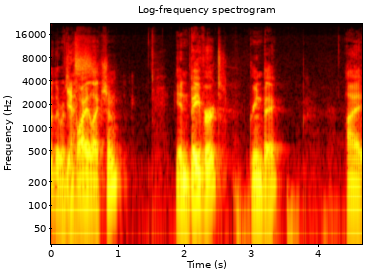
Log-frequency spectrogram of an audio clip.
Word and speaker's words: Baie Verte: was a byelection in bayt Green Bay I that is how it's pronounced I I found it it's pronounced BT BT um to get get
